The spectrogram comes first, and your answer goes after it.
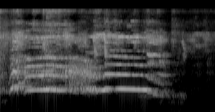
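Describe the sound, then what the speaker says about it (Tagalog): A rooster crows once in a long, rising then falling call lasting about two seconds, fairly close and clear at a rural provincial home in the morning, with no other sounds around it. "Mga manok."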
